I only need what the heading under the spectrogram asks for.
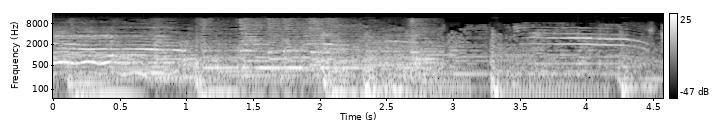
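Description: Loud, drawn-out cat meows and yowls, wavering up and down in pitch, layered over a dense, busy backdrop with a steady low pulse, continuing without pause for several seconds.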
